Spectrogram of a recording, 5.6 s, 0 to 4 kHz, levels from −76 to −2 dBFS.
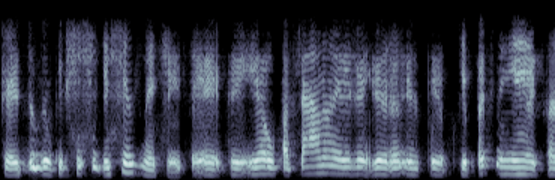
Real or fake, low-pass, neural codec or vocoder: fake; 3.6 kHz; codec, 16 kHz, 1 kbps, FreqCodec, larger model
